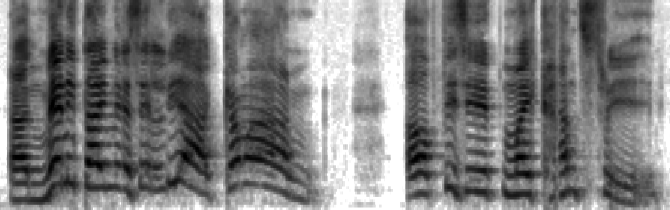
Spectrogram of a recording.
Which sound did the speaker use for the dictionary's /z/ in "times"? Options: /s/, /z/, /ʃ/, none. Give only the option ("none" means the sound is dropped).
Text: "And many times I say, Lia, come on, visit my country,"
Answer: none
